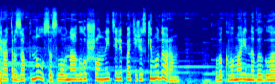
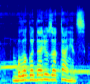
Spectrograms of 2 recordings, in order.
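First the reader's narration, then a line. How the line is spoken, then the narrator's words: Dry reply. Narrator (Russian): сухо ответил дракон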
